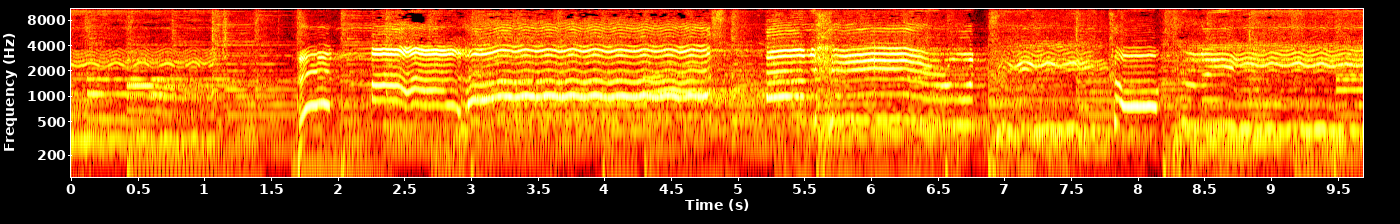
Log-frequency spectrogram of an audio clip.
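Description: Gospel music: long held sung notes with vibrato, sliding up into a high note about two seconds in, over a steady bass and band accompaniment.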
